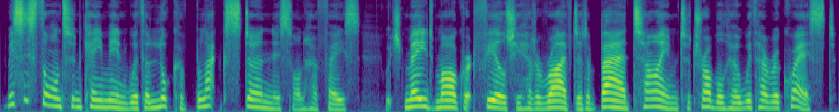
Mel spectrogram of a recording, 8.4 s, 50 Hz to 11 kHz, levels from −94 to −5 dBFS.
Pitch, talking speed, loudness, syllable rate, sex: 190 Hz, 215 wpm, -21 LUFS, 4.8 syllables/s, female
